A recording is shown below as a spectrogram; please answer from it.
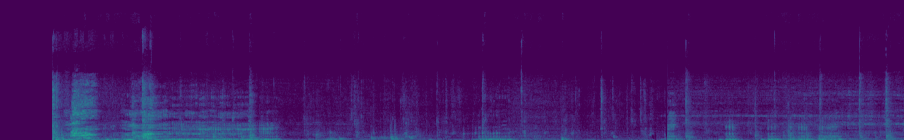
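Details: Farm pigs fighting over food squeal and grunt harshly, with loud rough bursts at first, then quieter scattered grunts.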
